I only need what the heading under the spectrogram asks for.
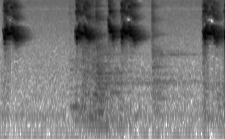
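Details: Budgerigar alone in a cage, singing and chirping: bright, buzzy high chirps in short bursts, one single note, then a cluster of three, a pause, and another chirp near the end, with a faint low murmur beneath.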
